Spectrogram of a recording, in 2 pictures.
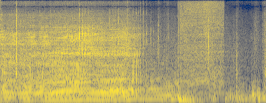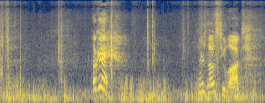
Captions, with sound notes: (dramatic music ends) (wind rustling) Okay, there's those two logs.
